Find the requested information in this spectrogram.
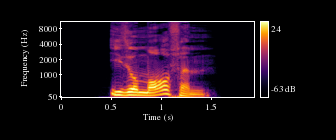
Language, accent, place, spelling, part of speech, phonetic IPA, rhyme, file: German, Germany, Berlin, isomorphem, adjective, [ˌizoˈmɔʁfm̩], -ɔʁfm̩, De-isomorphem.ogg
- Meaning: strong dative masculine/neuter singular of isomorph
